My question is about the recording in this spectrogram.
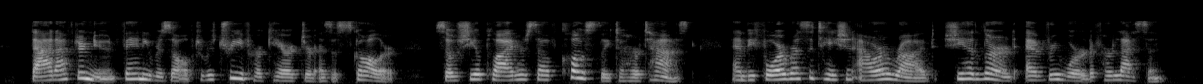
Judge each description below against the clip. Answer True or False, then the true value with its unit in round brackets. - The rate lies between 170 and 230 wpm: False (160 wpm)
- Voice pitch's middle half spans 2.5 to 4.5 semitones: False (4.9 semitones)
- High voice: True (215 Hz)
